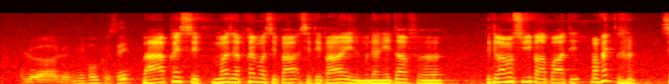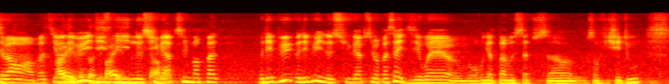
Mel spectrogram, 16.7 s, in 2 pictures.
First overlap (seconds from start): 9.0 s

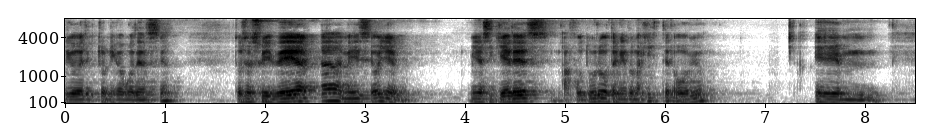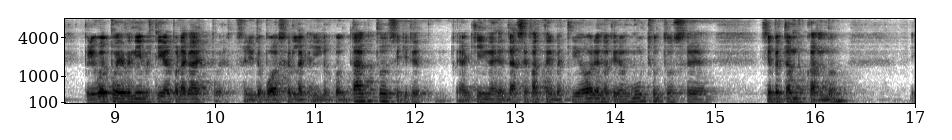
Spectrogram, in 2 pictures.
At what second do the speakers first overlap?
none

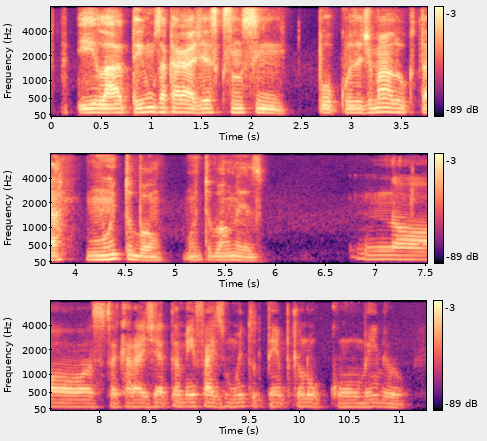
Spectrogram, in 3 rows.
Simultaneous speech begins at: none

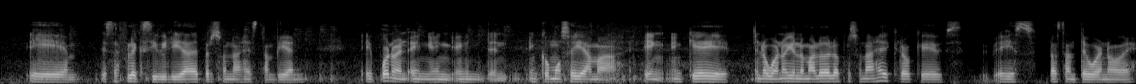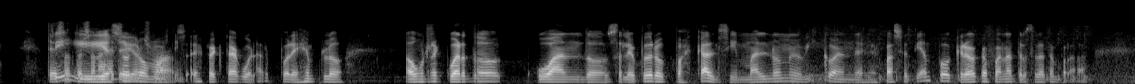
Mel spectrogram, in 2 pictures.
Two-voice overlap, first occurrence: 11.9 s

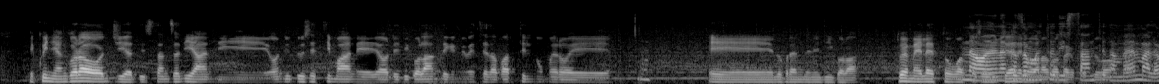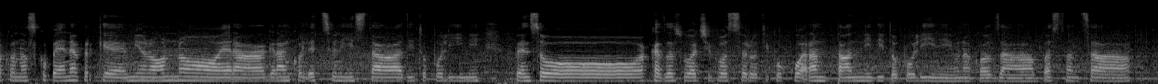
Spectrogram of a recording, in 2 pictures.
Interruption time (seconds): 9.6 s

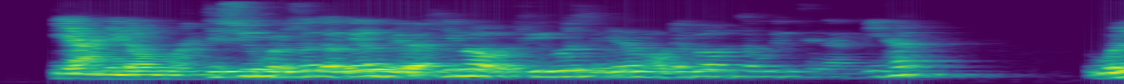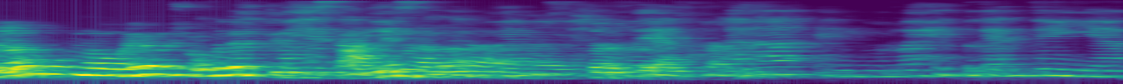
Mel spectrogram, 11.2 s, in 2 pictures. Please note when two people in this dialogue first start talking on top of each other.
6.8 s

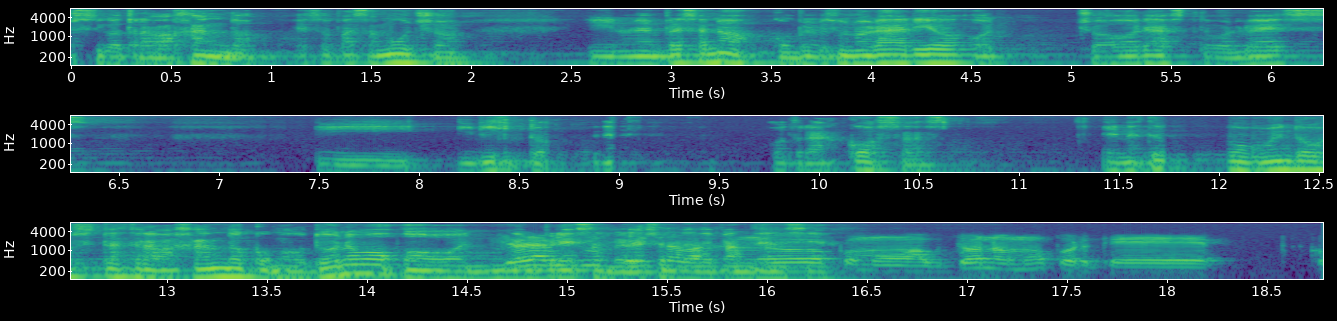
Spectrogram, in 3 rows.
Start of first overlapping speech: 14.6 s

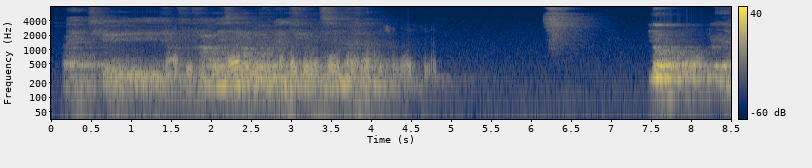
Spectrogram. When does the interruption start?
1.4 s

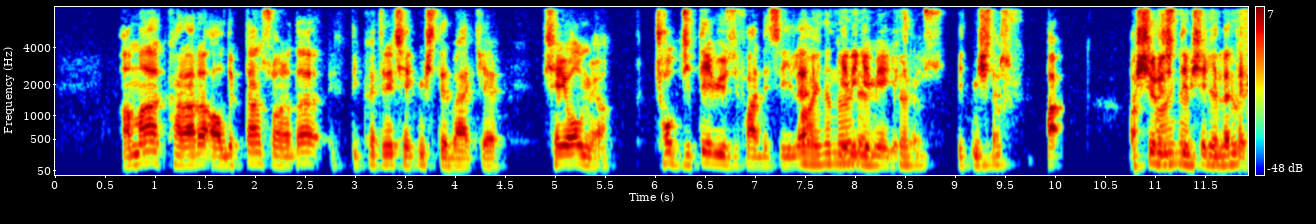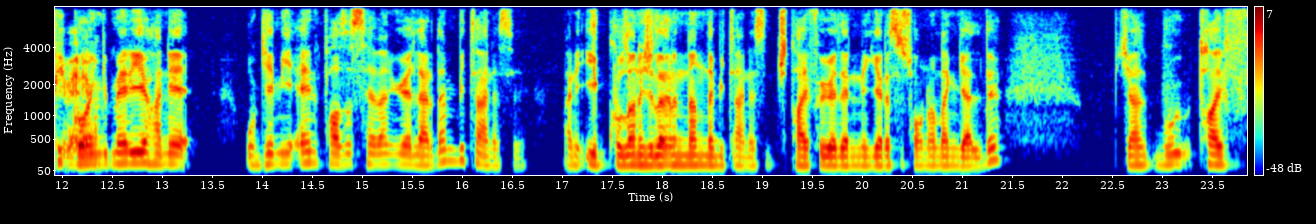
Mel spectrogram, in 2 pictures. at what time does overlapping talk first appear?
7.5 s

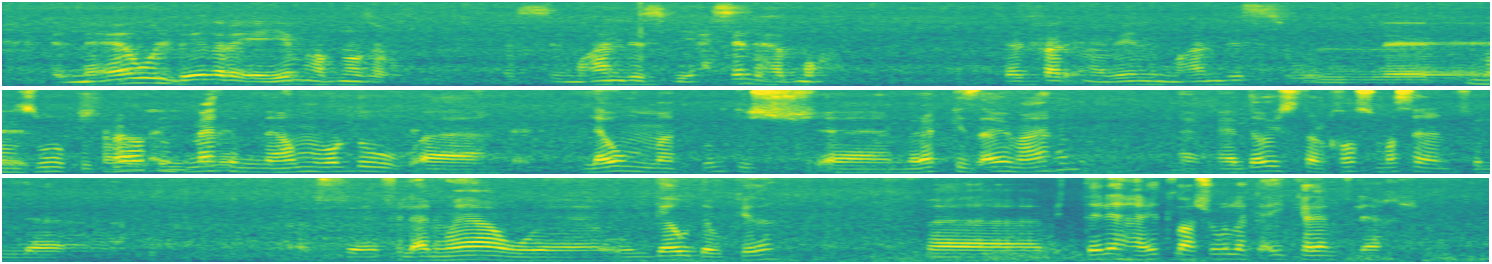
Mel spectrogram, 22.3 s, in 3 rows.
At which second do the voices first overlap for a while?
7.3 s

